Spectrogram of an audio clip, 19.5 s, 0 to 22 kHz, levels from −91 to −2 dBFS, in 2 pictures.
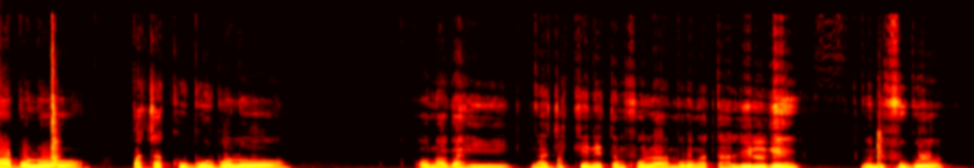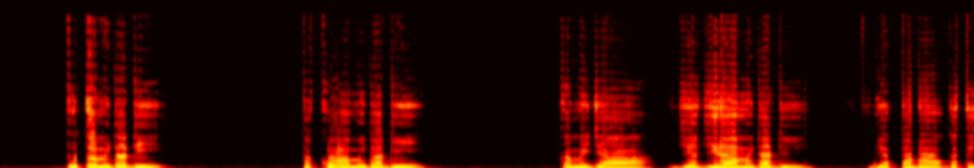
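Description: Channels drifting apart runs through the whole clip. The two channels were captured on clocks that disagree by something like 50 ppm, so the offset between them creeps steadily and reaches around a millisecond by the end. When the channels are summed, the comb-filter notches that offset creates slide slowly across the spectrum, giving the speech a gradual, hollow flanging sweep that changes over the clip's length.

Corrupt frame decoded bursts occur at 0.51–0.60 s, 5.57–5.68 s, 8.77–8.81 s, 13.08–13.16 s and 18.47–18.54 s. In each, damaged bits in the compressed stream were decoded as if valid, so misread gains and codes scatter energy into the wrong frequencies. The durations suggest a few consecutive frames hit each time. Each is heard as a short chirp or noisy blip, peaking near −10 dBFS at first and about −25 dBFS in the last.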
